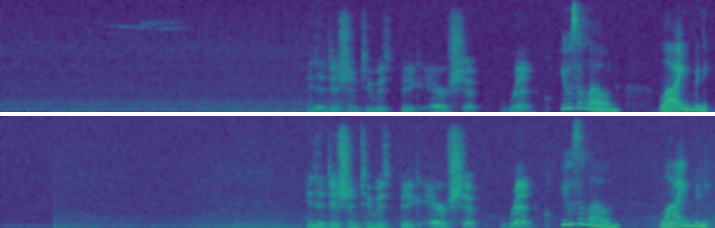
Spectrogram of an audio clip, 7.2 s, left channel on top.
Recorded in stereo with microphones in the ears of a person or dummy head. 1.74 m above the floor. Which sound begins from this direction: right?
A man speaking, at 3.0 s.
